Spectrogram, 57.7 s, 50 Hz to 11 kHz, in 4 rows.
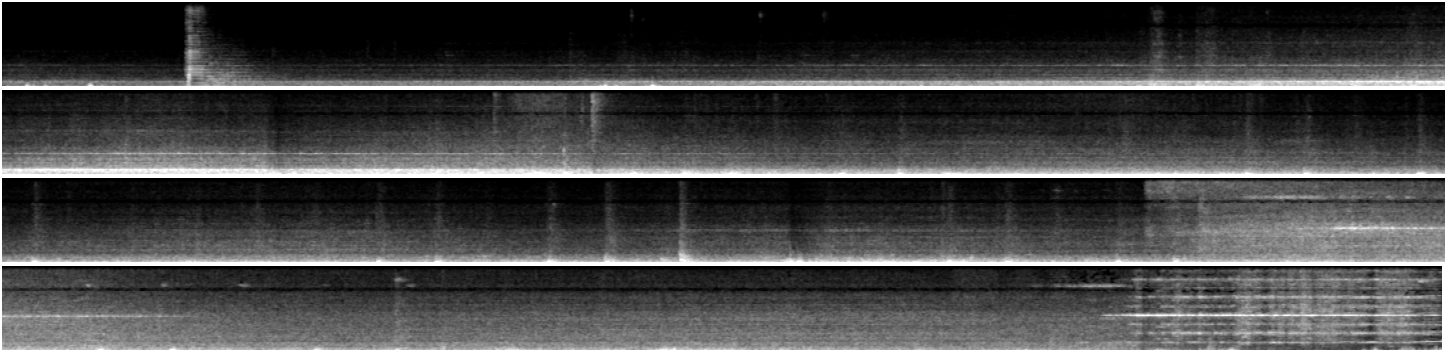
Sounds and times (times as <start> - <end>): Railroad car, train wagon: 0.0 - 57.6
Train: 0.0 - 57.6
Train wheels squealing: 3.3 - 22.0, 35.3 - 38.0, 40.3 - 46.0, 53.5 - 57.6
Clickety-clack: 19.2 - 24.0, 28.4 - 29.4, 32.6 - 33.4, 34.3 - 35.9, 38.2 - 39.2, 40.0 - 40.8, 46.3 - 48.5.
